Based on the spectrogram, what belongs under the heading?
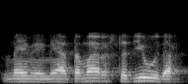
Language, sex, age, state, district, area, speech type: Marathi, male, 18-30, Maharashtra, Buldhana, urban, conversation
